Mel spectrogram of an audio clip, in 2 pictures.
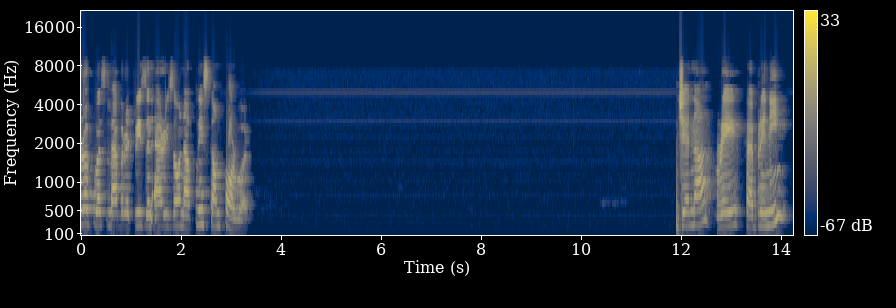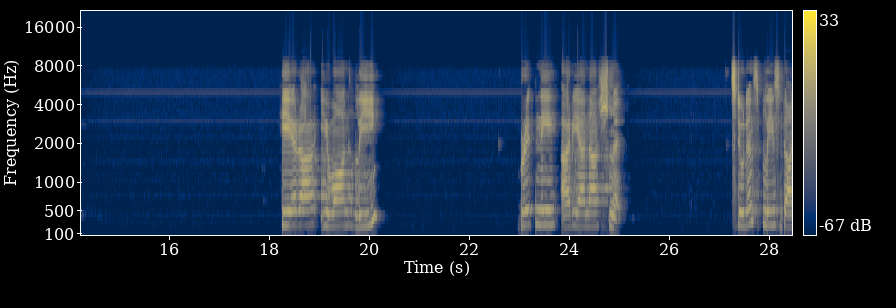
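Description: A woman speaks clearly in short bursts over an online call, with long silences between.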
